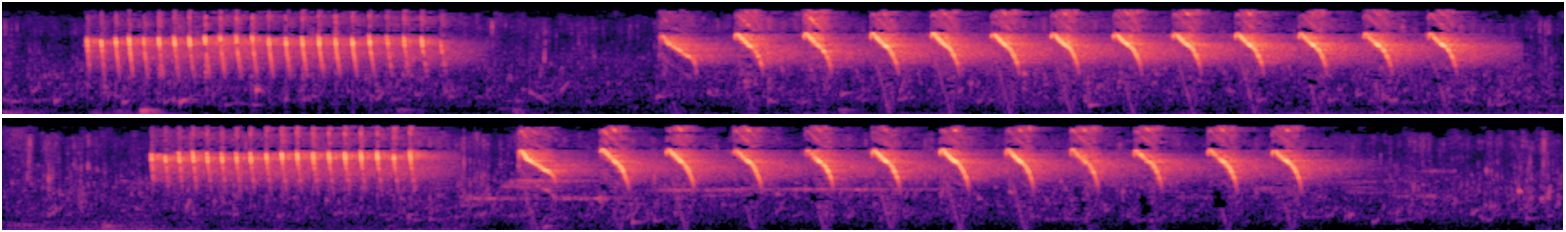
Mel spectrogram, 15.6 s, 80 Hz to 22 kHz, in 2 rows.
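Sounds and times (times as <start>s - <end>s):
prinia singing: 0.4s - 2.4s, 3.3s - 7.6s, 8.6s - 14.6s.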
